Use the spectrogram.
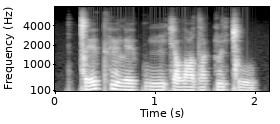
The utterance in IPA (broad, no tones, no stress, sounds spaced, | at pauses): ǀ e t̪ʰ ẽ l e kʷ ɯ ŋʷ ə̃ c ɪ lˠ i dˤ ɯ k ə̃ ǀ u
